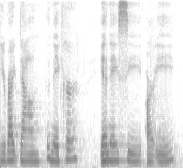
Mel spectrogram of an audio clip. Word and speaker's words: nacre: And then if you look at yourself and you write down the nacre, N-A-C-R-E, pronounced nacre.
